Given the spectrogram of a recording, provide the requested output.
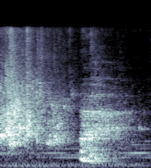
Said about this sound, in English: I slip into a massive white tub that's filled chin deep with fragrant, bubbling mineral water the color of rich bouillon.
